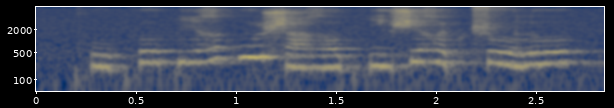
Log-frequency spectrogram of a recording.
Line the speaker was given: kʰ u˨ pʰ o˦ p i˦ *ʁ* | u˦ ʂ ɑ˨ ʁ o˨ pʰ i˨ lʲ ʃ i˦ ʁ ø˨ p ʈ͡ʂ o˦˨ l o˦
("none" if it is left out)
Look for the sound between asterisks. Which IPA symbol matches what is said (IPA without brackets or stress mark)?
ʁ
